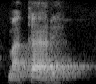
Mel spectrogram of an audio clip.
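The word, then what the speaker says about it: مكاره: Bi fathil mim dibacanya ya mim dan ra-nya dengan fathah, maka ya makari gitu ya.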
